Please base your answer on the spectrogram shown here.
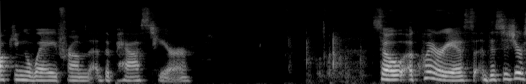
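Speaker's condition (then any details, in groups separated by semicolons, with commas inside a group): No condition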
